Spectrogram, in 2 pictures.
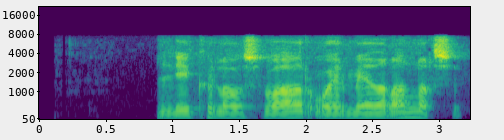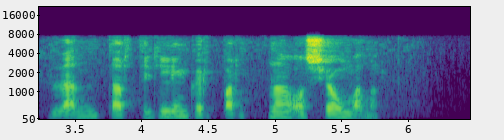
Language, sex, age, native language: Icelandic, male, 18-19, Icelandic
